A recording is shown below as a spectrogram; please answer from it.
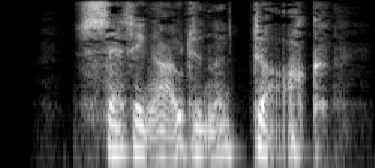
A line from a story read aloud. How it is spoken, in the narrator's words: Sina grumbled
